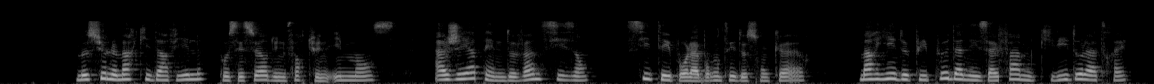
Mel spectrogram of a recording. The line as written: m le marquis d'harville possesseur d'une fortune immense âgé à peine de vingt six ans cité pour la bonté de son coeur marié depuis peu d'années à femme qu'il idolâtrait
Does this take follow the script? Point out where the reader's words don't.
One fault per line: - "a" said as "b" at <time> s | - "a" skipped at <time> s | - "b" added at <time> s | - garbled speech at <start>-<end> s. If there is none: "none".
none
